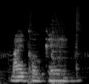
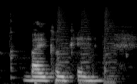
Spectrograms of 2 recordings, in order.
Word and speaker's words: Michael Caine: Michael Caine. That's how you say his name. Michael Caine.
